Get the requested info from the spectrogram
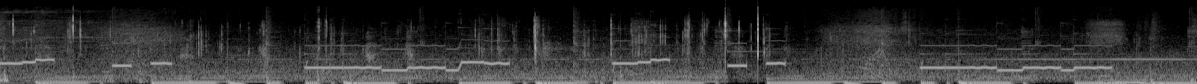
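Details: Bright melodic background music with a bouncing rhythm over faint outdoor noise, no animal call.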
